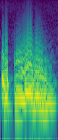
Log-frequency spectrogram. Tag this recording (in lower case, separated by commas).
speech, human voice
